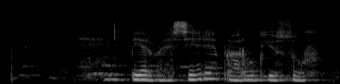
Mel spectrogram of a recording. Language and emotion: Russian, neutral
